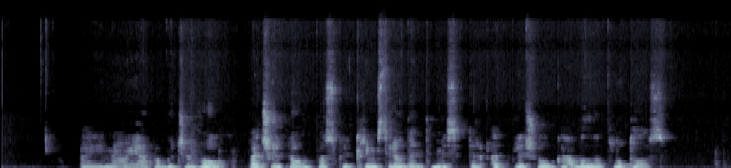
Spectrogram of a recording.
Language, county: Lithuanian, Vilnius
